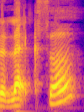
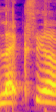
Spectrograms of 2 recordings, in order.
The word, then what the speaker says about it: Alexa: And somebody asked me to do this vlog with an app, with Alexa. Is it Alexia or Alexa? Because I was saying it wrong at the beginning because I'm not technical.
